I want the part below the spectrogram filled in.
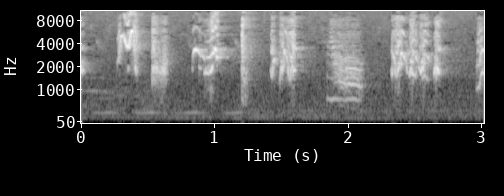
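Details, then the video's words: Javan myna song meant to prompt reluctant mynas into singing: harsh chattering squawks, raspy buzzes and short whistled notes tumbling in fast uneven bursts, with a faint steady hum behind. "ORIGINAL SUARA JALAK KEBO"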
